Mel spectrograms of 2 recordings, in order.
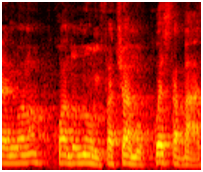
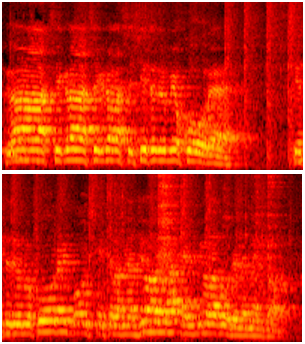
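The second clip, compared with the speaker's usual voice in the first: excited; 5 semitones higher, 4 dB louder than usual. Real, not acted. Thanking viewers for greetings from abroad.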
